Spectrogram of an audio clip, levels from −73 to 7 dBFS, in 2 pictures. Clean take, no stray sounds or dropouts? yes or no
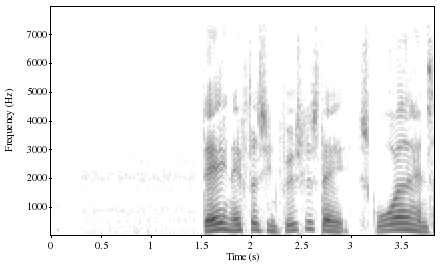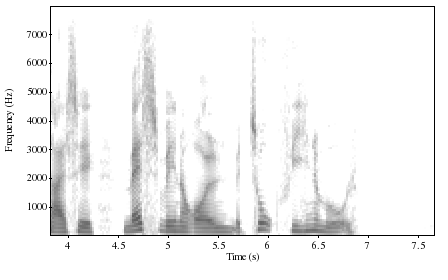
yes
